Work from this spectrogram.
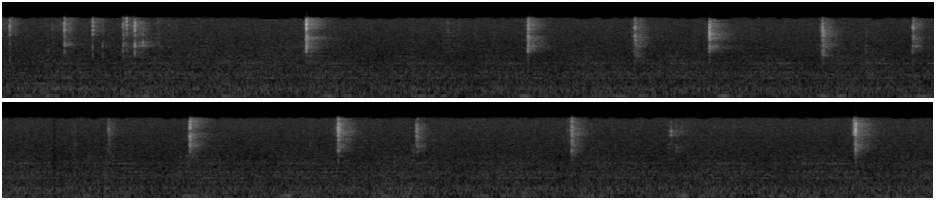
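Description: A thin metal blade scores straight lines across the surface of a solid white soap bar held in the hand. Sixteen short, crisp, bright scraping clicks are spread unevenly over a quiet, steady low background hiss.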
